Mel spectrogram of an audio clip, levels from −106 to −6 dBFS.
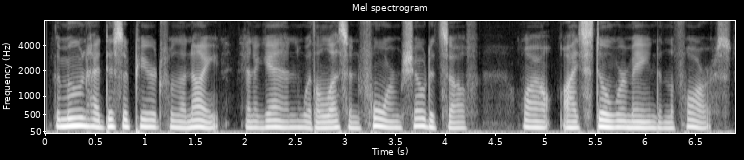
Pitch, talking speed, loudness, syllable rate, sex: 165 Hz, 190 wpm, -16 LUFS, 5.7 syllables/s, female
